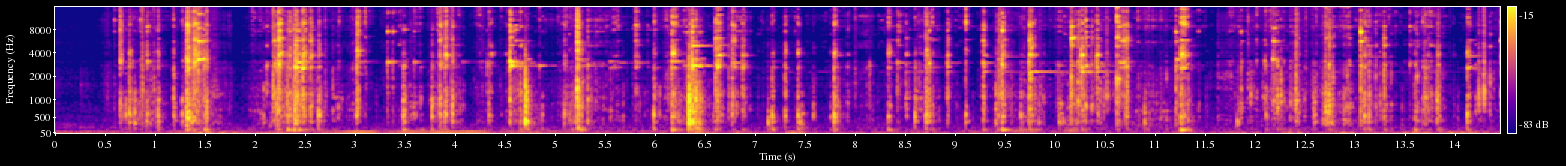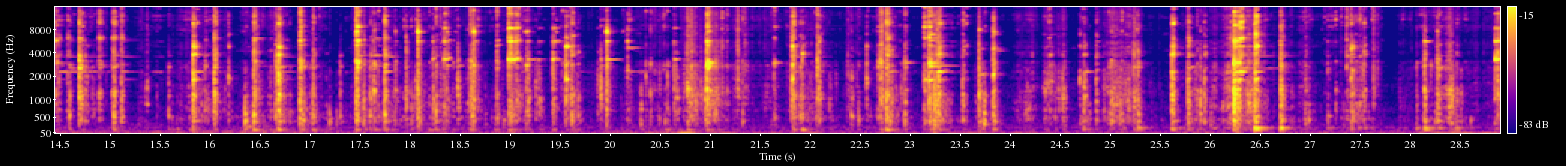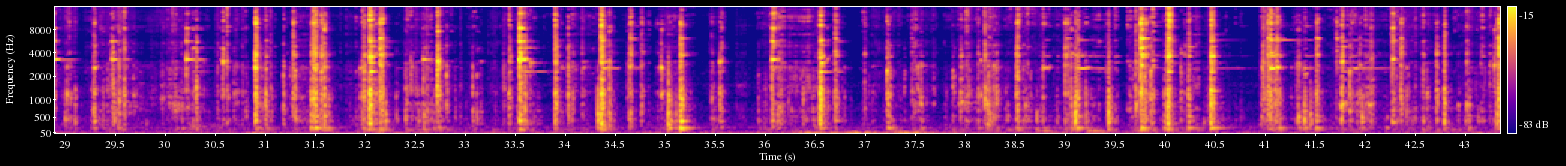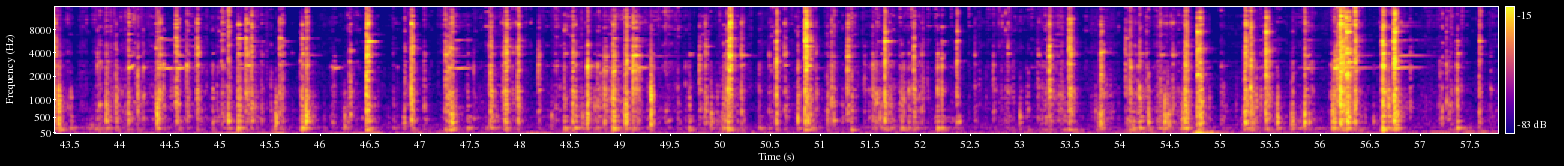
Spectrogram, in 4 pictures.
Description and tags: glass rattle
This sound was recorded as foley to replace sound of taking christmas decorations from box. There is bunch of glasses (and wineglass) in a carton which were shuffled gentle.
Recorded with NADY TCM-1050 mic plugged in Mbox Mini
